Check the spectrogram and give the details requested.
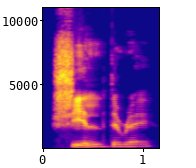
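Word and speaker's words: Gilles de Rais: Pronounce it like Jill. Chil de Ray.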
